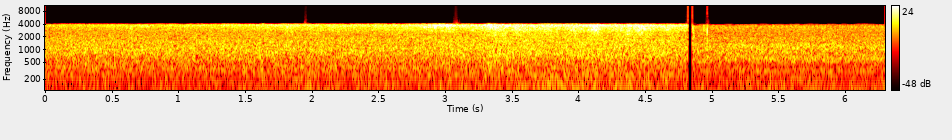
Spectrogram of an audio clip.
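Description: Loud, steady rushing outdoor noise, heaviest in the low end, with a brief break about five seconds in.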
